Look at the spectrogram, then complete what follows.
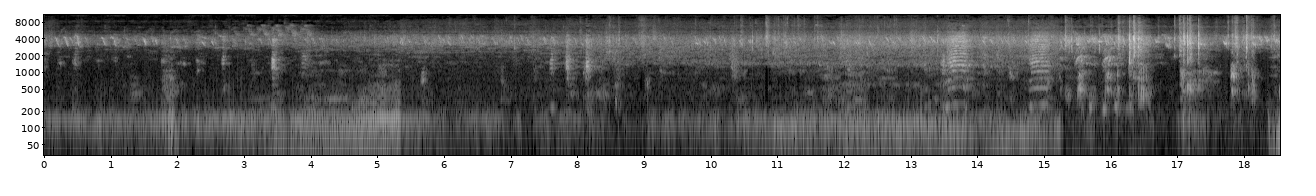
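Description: Chickens clucking over a steady high-pitched buzz, with a couple of louder rising calls about three-quarters of the way through.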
